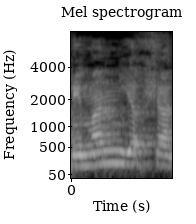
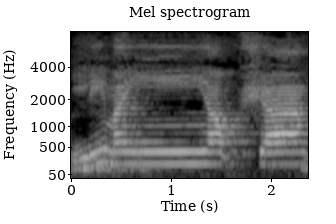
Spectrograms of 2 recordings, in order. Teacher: اس کو لمن یخشا نہیں کہنا, نون یا میں مدغم ہو جائے گا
